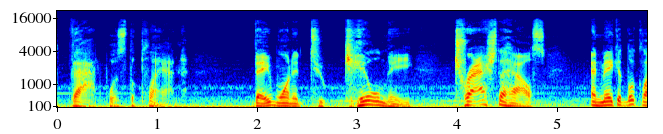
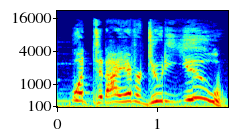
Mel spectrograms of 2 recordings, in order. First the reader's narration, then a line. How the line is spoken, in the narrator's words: I screamed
